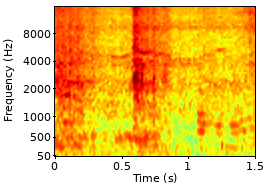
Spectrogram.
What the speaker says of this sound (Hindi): ये जी एक नायाब ब्रीडर कबूतर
